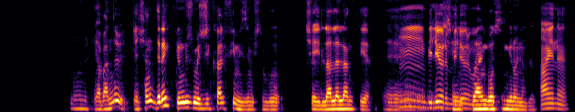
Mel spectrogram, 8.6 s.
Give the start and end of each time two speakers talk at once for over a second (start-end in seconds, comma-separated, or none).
6.0-7.4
